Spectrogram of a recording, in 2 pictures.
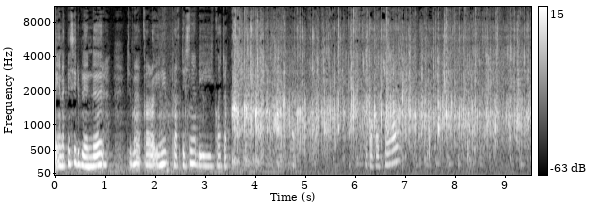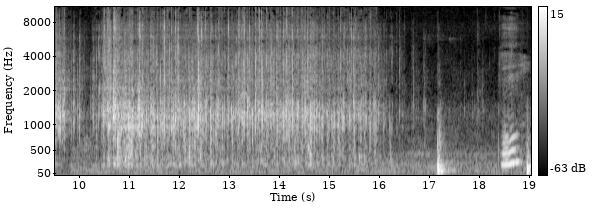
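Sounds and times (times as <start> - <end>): ice rattling in shaker bottle: 3.5 - 17.1
thump: 17.2 - 17.4.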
